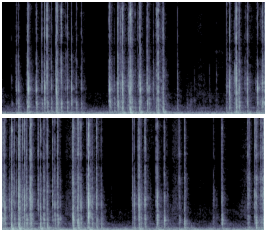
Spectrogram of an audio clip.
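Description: Fingertips type at a moderate pace on a backlit mechanical keyboard with white plastic keycaps on an aluminium frame. Bright, crisp key clicks come in bursts separated by short pauses. A steady low hum runs underneath the whole time.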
